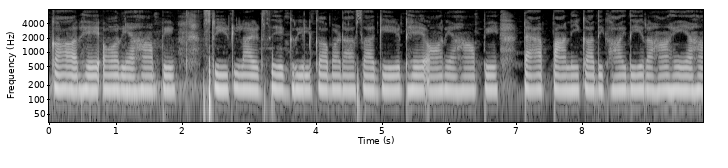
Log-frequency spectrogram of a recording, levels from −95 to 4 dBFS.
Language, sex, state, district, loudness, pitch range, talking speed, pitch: Hindi, female, Chandigarh, Chandigarh, -21 LUFS, 160-165 Hz, 160 wpm, 160 Hz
